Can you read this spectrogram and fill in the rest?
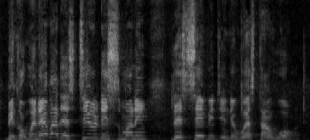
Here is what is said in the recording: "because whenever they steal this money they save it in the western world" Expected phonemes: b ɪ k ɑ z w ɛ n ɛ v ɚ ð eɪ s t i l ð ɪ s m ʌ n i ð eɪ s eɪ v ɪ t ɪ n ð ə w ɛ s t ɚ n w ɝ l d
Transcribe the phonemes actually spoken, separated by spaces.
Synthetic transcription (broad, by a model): b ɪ k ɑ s w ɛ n ɛ v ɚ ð eɪ s t i l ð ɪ s m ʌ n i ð eɪ s eɪ v ɪ t ɪ n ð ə w ɛ s t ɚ n w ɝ l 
